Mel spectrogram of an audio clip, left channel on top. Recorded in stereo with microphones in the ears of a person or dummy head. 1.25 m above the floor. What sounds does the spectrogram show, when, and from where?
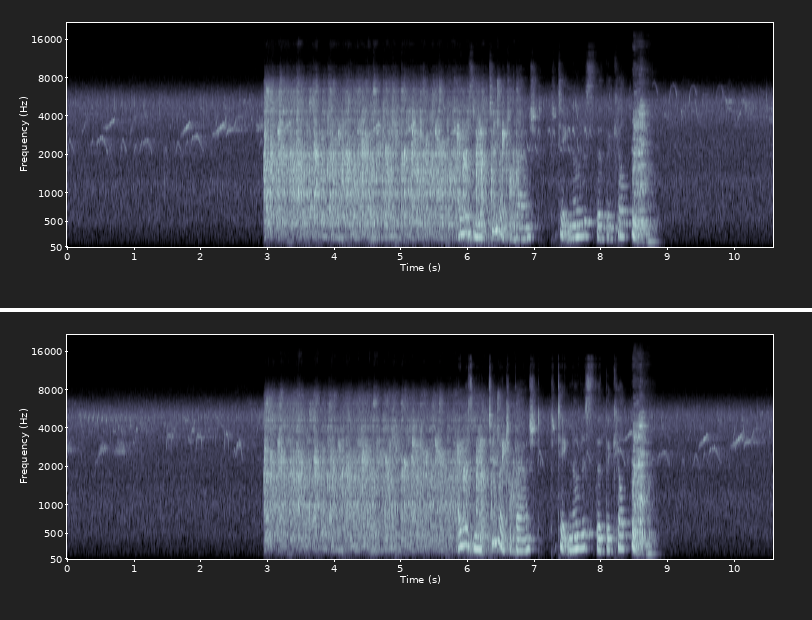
2.9 s a clap: 15° left (ahead or behind), 1.0 m
5.8 s a woman speaking: 75° right (ahead or behind), 0.8 m
8.5 s a cough: 25° right (ahead or behind), 0.5 m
